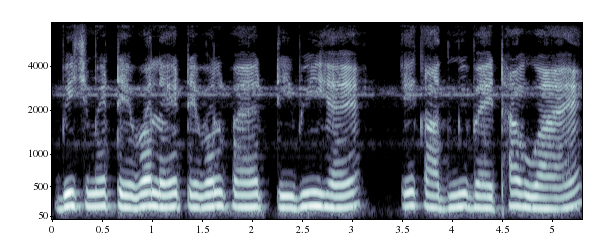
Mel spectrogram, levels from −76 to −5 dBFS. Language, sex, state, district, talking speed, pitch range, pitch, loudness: Hindi, female, Haryana, Jhajjar, 145 wpm, 180-200 Hz, 190 Hz, -15 LUFS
